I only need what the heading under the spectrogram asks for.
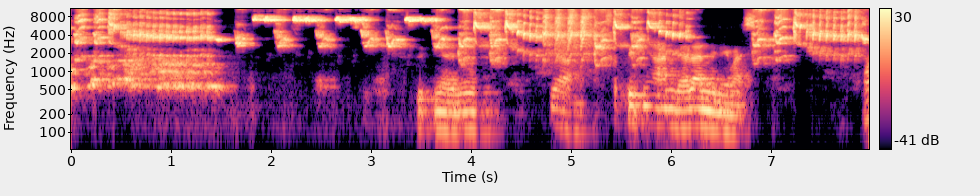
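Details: A young long-tailed shrike, about six months old and still showing juvenile wing feathers, sings a fast, varied medley of harsh squawks, high thin whistles and chattering phrases, with a man's voice partly heard underneath.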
